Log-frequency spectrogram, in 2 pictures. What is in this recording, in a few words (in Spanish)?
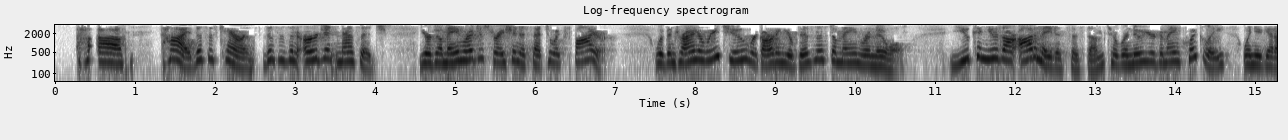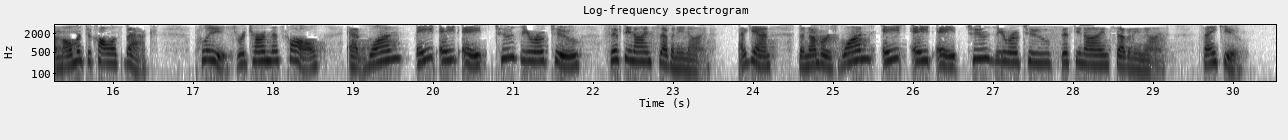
llamada scam phone robocalls; hostalia hosting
